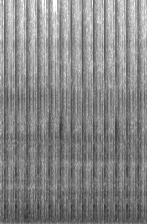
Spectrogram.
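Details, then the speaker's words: Rapid, even mechanical tapping at about fifteen strikes a second, like a massage gun, from a radial shockwave device starting at low pressure on the scapula, deltoid and trapezius region for shoulder pain. "um we're going to go ahead and fire it up so it does sound kind of like a a massage Thea gun you know a little bit of pressure at first"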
